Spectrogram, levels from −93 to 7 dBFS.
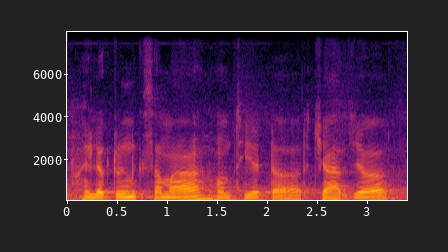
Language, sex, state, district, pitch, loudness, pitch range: Bhojpuri, male, Jharkhand, Palamu, 120 Hz, -16 LUFS, 115-125 Hz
